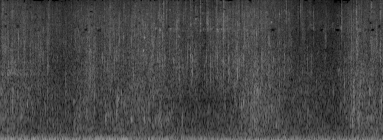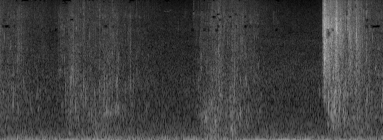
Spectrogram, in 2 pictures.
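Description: Water splashes and sloshes as a swimmer paddles through it.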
